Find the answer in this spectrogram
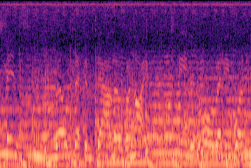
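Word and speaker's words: Stieda: Now there's a new name for the French to pronounce. They say Steeda.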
